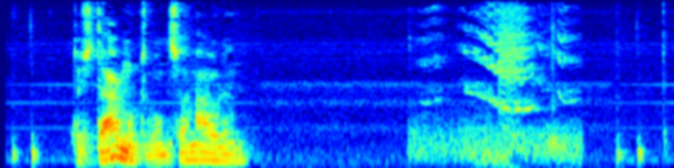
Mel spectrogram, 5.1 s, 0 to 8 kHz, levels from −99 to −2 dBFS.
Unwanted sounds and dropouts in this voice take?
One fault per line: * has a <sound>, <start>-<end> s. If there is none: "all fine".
* has a squeak, 3.1-4.4 s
